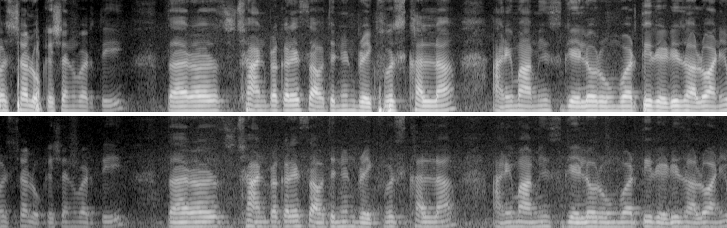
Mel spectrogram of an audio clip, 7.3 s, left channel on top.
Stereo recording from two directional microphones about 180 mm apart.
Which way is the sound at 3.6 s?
45° left (ahead or behind).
